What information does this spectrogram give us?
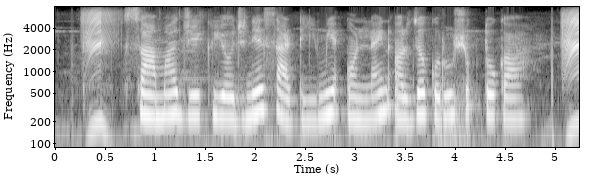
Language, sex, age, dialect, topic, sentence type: Marathi, female, 18-24, Standard Marathi, banking, question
